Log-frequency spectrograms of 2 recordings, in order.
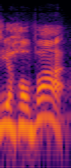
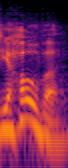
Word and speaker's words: Yehovah: of this, in 1611, the J was interchangeable with the I. And it's actually spelled six times with a J, once with an I. So they would have read this as Yehovah back in 1611, which is pretty close.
